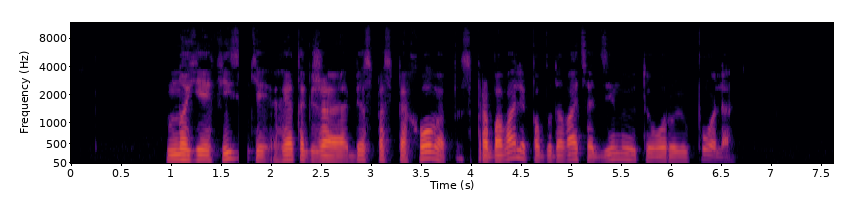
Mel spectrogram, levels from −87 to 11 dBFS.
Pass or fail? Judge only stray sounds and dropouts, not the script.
fail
